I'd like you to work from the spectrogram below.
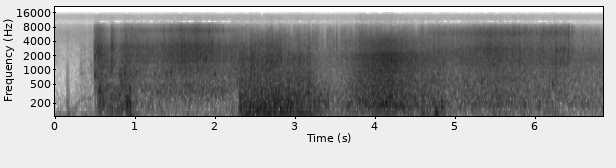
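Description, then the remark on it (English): A bomb thrown into a river explodes with a sudden, loud burst in the water after a brief silence, followed by several seconds of roaring, churning splash and spray that surges twice before fading slightly. No voices. “I'm going to throw it into the river.”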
